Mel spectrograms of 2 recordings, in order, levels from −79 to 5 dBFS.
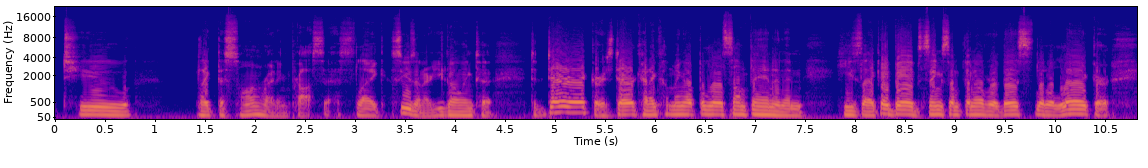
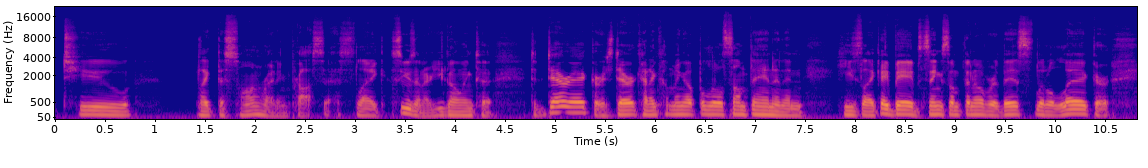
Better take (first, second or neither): second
